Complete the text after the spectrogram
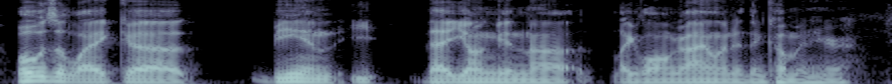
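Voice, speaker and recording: This man has a plain, everyday voice with an American accent, fairly low in pitch and at a moderate pace. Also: fairly even intonation, very clean recording, silent background. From North Carolina (Johnson County). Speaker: podcast host. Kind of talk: casual interview chat.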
